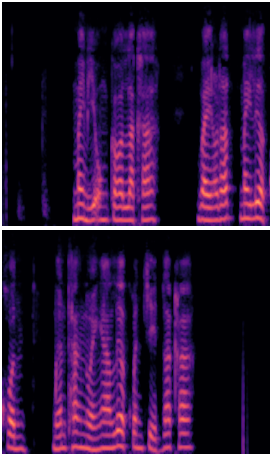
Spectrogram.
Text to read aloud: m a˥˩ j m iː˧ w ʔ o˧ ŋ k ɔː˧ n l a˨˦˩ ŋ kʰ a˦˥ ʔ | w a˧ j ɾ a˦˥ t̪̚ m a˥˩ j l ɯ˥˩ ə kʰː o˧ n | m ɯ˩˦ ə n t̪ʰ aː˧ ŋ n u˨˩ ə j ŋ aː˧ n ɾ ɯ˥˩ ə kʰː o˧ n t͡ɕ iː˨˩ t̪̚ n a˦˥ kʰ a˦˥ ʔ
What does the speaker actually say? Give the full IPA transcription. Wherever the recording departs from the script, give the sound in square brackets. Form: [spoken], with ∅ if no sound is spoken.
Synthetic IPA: m a˥˩ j m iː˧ [∅] ʔ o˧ ŋ k ɔː˧ n l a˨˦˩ [∅] kʰ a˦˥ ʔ | w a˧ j ɾ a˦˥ t̪̚ m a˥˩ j l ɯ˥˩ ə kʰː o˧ n | m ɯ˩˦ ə n t̪ʰ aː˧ ŋ n u˨˩ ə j ŋ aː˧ n [l] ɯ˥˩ ə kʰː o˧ n t͡ɕ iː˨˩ t̪̚ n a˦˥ kʰ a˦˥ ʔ

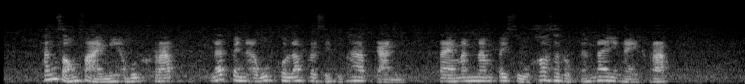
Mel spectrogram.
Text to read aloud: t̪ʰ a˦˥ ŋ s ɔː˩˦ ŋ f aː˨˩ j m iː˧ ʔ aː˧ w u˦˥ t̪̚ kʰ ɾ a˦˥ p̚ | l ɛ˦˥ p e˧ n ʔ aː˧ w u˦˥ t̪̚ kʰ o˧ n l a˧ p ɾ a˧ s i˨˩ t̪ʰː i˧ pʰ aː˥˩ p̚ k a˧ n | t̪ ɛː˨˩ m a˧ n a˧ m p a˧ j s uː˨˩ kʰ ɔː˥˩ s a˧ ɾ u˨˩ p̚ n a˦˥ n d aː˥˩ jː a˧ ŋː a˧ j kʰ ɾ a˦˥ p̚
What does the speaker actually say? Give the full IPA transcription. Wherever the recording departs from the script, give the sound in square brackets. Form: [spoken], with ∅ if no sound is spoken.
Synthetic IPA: t̪ʰ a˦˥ ŋ s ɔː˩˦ ŋ f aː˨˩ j m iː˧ ʔ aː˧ w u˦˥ t̪̚ kʰ ɾ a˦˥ p̚ | l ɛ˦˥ p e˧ n ʔ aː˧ w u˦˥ t̪̚ kʰ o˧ n l [a˦˥] p ɾ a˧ s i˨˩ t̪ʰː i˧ pʰ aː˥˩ p̚ k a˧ n | t̪ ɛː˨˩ m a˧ [nː] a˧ m p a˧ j s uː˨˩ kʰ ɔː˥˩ s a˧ ɾ u˨˩ p̚ n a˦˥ n d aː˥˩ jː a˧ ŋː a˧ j kʰ ɾ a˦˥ p̚

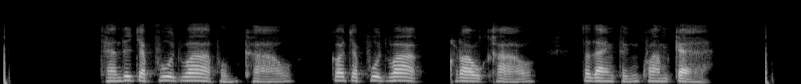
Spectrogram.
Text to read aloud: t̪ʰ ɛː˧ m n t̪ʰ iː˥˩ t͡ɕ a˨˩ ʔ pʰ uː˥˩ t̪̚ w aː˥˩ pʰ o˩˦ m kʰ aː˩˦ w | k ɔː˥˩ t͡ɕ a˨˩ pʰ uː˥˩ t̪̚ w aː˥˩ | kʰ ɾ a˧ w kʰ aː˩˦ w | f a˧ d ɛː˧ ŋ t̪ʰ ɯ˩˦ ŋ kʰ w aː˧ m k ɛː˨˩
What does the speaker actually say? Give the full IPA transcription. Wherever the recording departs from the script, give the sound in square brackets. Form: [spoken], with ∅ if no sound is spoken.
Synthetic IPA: t̪ʰ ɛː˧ [∅] n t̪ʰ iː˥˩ t͡ɕ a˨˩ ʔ pʰ uː˥˩ t̪̚ w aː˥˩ pʰ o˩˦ m kʰ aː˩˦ w | k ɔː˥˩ t͡ɕ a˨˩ pʰ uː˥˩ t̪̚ w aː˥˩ | kʰ ɾ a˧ w kʰ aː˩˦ w | [s] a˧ d ɛː˧ ŋ t̪ʰ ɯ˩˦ ŋ kʰ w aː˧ m k ɛː˨˩

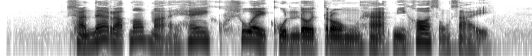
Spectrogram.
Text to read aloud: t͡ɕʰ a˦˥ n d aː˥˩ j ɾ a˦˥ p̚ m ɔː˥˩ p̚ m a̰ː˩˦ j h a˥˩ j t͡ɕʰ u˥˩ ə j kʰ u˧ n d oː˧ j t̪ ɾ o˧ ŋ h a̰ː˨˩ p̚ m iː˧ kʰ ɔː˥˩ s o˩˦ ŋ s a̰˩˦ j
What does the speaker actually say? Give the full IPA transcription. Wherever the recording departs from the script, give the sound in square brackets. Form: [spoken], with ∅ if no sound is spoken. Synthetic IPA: t͡ɕʰ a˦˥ n d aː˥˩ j ɾ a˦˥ p̚ m ɔː˥˩ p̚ m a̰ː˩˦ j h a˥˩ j t͡ɕʰ u˥˩ ə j kʰ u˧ n d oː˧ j t̪ ɾ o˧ ŋ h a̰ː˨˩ [k̚] m iː˧ kʰ ɔː˥˩ s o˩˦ ŋ s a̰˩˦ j

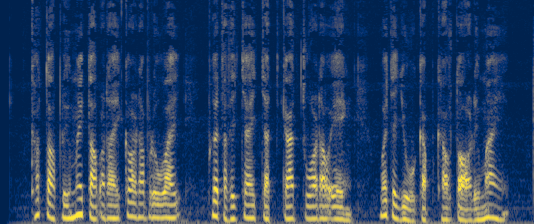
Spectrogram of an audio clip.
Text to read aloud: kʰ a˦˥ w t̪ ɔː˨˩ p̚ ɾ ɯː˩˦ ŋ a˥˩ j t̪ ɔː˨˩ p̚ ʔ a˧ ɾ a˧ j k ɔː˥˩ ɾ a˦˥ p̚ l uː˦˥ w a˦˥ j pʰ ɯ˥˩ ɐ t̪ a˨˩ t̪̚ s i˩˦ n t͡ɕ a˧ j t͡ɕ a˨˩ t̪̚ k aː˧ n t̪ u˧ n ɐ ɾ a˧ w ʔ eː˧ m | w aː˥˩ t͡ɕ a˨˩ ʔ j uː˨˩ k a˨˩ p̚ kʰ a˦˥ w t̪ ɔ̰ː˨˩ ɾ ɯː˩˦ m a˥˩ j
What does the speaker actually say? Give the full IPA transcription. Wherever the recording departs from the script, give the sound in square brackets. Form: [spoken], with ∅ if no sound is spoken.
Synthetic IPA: kʰ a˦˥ w t̪ ɔː˨˩ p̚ ɾ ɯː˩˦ [m] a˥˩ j t̪ ɔː˨˩ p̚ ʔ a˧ ɾ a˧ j k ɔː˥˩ ɾ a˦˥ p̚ [ɾ] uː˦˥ w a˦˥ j pʰ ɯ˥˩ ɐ t̪ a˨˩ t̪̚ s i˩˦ n t͡ɕ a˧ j t͡ɕ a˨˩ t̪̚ k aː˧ n t̪ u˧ [∅] ɐ ɾ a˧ w ʔ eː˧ [ŋ] | w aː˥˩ t͡ɕ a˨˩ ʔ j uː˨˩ k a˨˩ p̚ kʰ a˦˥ w t̪ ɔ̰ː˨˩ ɾ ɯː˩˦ m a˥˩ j

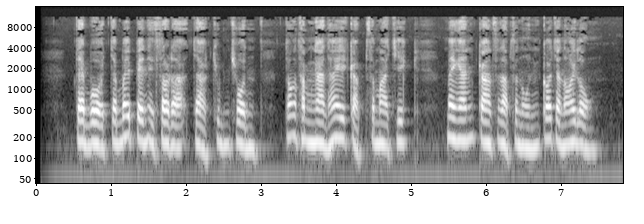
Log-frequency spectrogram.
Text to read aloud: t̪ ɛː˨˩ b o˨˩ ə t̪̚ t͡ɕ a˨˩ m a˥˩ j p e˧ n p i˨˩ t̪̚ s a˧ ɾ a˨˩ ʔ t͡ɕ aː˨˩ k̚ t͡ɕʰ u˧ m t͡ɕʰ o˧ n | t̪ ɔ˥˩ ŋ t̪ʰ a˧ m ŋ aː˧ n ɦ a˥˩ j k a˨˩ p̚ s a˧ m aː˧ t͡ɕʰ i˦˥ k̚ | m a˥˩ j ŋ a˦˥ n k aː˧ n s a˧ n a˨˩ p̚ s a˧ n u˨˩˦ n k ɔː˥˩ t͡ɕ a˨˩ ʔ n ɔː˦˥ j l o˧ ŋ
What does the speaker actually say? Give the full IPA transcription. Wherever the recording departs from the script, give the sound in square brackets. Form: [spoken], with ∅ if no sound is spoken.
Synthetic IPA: t̪ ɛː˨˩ b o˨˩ ə t̪̚ t͡ɕ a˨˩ m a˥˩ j p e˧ n [ʔ] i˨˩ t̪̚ s a˧ ɾ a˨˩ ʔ t͡ɕ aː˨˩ k̚ t͡ɕʰ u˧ m t͡ɕʰ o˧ n | t̪ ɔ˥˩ ŋ t̪ʰ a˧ m ŋ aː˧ n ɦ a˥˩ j k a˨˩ p̚ s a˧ m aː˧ t͡ɕʰ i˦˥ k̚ | m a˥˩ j ŋ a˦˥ n k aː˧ n s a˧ n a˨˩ p̚ s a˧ n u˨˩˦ n k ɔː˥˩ t͡ɕ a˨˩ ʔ n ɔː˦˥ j l o˧ ŋ

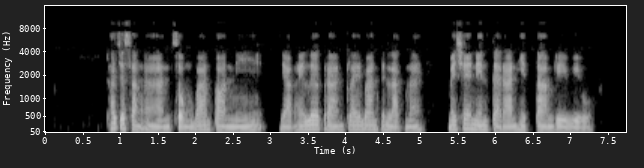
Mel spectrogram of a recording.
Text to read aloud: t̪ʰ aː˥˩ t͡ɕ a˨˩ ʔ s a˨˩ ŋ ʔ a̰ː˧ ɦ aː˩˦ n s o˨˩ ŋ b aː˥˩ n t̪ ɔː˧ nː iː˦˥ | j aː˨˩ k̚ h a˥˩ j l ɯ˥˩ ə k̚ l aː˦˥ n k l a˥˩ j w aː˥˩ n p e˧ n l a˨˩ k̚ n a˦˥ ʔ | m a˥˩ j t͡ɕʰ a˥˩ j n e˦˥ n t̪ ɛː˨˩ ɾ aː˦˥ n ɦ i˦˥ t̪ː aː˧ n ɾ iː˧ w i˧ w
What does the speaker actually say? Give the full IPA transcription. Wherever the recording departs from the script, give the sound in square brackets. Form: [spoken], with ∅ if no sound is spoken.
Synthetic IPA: t̪ʰ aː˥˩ t͡ɕ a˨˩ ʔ s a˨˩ ŋ ʔ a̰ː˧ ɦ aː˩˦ n s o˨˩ ŋ b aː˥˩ n t̪ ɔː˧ nː iː˦˥ | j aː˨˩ k̚ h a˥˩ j l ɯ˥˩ ə k̚ [ɾ] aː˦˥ n k l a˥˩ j [b] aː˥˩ n p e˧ n l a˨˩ k̚ n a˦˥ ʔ | m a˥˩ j t͡ɕʰ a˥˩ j n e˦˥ n t̪ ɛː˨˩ ɾ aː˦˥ n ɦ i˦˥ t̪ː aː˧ [m] ɾ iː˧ w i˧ w

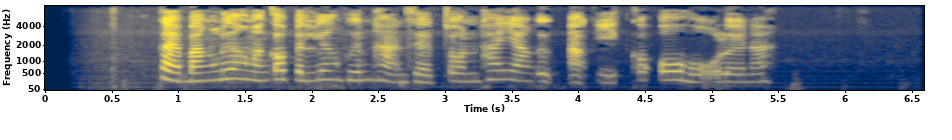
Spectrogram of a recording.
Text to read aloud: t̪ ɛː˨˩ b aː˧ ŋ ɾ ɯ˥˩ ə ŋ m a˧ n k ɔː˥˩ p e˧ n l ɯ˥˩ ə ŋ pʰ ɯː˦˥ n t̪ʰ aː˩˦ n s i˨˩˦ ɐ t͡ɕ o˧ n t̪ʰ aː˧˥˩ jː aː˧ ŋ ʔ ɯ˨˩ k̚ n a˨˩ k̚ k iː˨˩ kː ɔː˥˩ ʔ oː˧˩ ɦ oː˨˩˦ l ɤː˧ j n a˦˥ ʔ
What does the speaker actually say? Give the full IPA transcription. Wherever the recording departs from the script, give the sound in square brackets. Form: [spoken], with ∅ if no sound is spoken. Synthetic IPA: t̪ ɛː˨˩ b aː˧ ŋ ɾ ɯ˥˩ ə ŋ m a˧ n k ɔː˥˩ p e˧ n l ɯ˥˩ ə ŋ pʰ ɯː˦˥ n t̪ʰ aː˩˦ n s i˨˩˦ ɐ t͡ɕ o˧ n t̪ʰ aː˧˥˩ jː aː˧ ŋ ʔ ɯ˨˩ k̚ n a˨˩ k̚ [ʔ] iː˨˩ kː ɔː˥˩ ʔ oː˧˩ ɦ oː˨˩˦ l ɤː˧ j n a˦˥ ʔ

